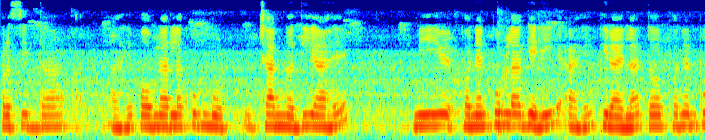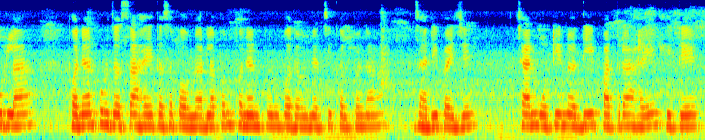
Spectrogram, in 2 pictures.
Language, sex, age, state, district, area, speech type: Marathi, female, 30-45, Maharashtra, Wardha, rural, spontaneous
